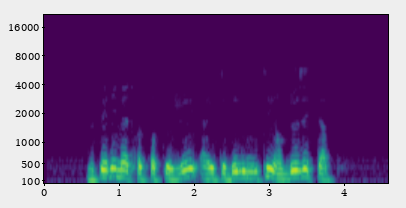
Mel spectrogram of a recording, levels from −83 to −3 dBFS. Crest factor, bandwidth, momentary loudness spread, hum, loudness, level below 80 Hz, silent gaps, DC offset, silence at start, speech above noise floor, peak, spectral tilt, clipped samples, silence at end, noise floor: 14 dB; 1.7 kHz; 8 LU; none; -21 LUFS; -64 dBFS; none; under 0.1%; 0.6 s; 50 dB; -6 dBFS; -13 dB/octave; under 0.1%; 0.75 s; -70 dBFS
